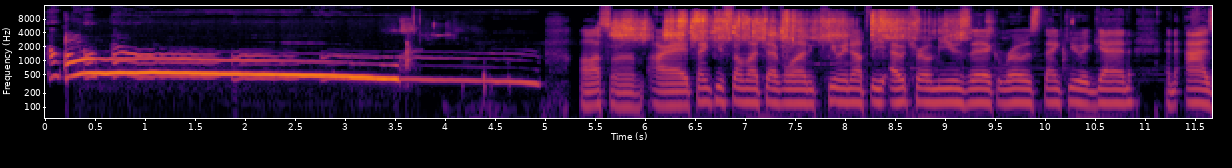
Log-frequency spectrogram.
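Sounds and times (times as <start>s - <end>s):
person imitating a wolf howl: 0.0s - 5.0s
speech: 5.4s - 11.6s.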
